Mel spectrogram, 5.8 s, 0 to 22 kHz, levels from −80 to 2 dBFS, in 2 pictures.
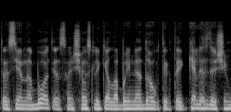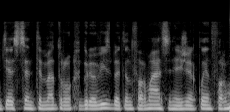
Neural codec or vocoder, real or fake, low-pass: codec, 44.1 kHz, 7.8 kbps, DAC; fake; 9.9 kHz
